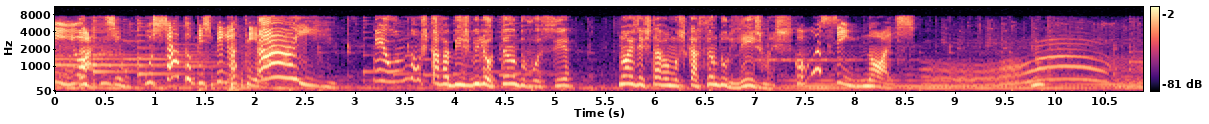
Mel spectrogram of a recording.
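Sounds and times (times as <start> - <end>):
speech: 0.4 - 8.7
lazy pet cat meowing: 9.1 - 10.8.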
